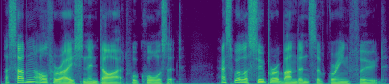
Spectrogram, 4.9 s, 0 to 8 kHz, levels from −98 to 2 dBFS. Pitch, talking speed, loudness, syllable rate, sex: 105 Hz, 185 wpm, -20 LUFS, 5.8 syllables/s, male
